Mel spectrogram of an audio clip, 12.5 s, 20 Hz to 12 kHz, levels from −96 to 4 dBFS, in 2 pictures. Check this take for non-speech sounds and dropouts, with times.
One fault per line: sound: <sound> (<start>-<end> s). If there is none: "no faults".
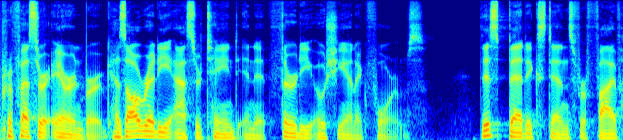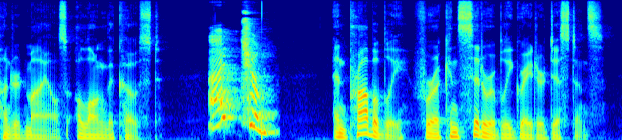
sound: sneeze (8.3-9.0 s)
